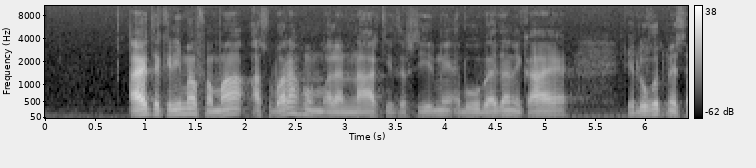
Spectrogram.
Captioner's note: Arabic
